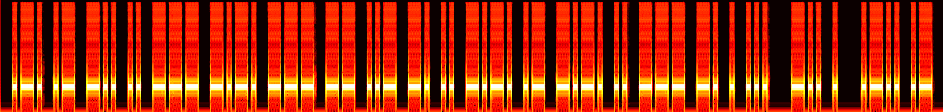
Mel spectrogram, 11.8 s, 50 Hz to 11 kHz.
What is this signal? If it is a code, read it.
Morse code, heard as a keyed tone, about 23 wpm, 800 Hz. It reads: RADIOCOMUNICACIONES DE LA
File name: morse mp3 / ESPAGNOL TEXTE EN CLAIR 2 VITESSE 22 MOTS MINUTES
